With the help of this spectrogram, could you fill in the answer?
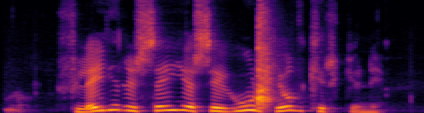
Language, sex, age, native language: Icelandic, female, 20-29, Icelandic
